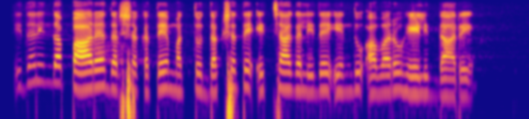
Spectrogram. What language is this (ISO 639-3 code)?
kan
